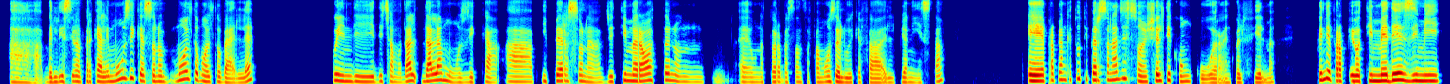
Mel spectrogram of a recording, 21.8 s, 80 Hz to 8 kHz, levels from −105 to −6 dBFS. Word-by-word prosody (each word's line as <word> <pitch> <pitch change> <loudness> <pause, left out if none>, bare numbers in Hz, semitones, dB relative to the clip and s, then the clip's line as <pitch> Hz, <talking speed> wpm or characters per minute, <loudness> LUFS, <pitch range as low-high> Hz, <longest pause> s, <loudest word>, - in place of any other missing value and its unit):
Ah! 155 -4 -10
Bellissima 175 +3 -2
perché 180 +1 -2
le 175 +1 -1
musiche 255 +1 0
sono 185 -2 -2
molto, 245 +5 0
molto 180 -3 -3
belle. 155 - -4 1.2
Quindi, 185 -4 0
diciamo, 180 -3 -8
dal 195 +3 +1
dalla 205 +5 +3
musica 160 -3 -7
a 175 -2 -5
i 195 -2 -6
personaggi. 180 -5 -2
Tim 210 -3 +2
Roth 225 +4 +2
non 175 -6 -6 0.5
è 165 -1 -9
un 165 0 -11
attore 170 +1 -6
abbastanza 165 0 -12
famoso, 170 +2 -2
è - - +6
lui 155 -1 -2
che 160 - -13
fa 145 -1 -4
il 150 0 -9
pianista. 160 +4 -8 1.3
Ehm, 200 -1 +9
proprio 225 +4 -3
anche 240 0 -7
tutti 280 -1 -4
i - - -22
personaggi 240 +3 +1
s - - -11
sono 190 -3 -1
scelti 210 +4 +2
con 190 -1 -5
cura 140 0 -6
in 145 - -10
quel 145 0 -6
film. 150 0 -5 0.6
Quindi 250 +4 +4
è 260 - +3
proprio 200 -1 +4
t'immedesimi, 205 -1 +6
185 Hz, 135 wpm, -23 LUFS, 165-210 Hz, 1.3 s, Ehm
